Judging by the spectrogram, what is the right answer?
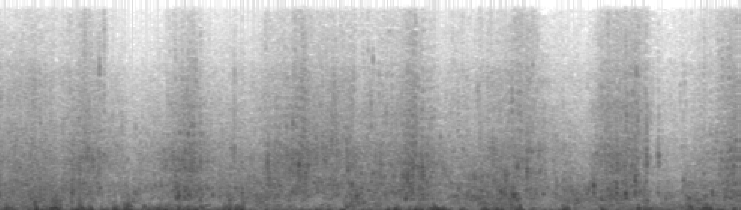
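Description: Wind buffeting the microphone over the rush of waves and surf, a loud, gusting noise that rises and falls.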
